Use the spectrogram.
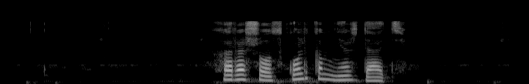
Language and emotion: Russian, neutral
